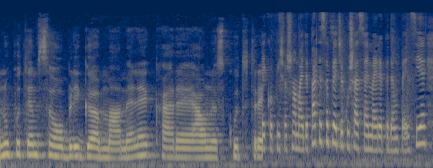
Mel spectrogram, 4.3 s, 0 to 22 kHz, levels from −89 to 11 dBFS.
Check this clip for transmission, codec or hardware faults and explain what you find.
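One fault is present. From 2.62 s to the end at 4.34 s there is a section at the wrong speed. It plays at 1.95 times its original rate, likely because it was resampled against the wrong clock. Tempo and pitch rise together, so the sound turns hurried and about ten semitones higher.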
